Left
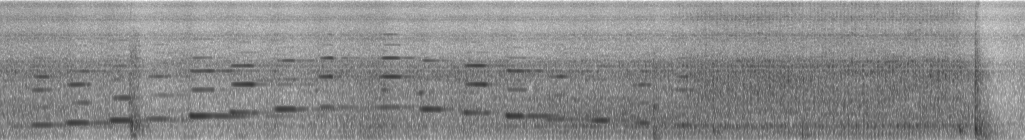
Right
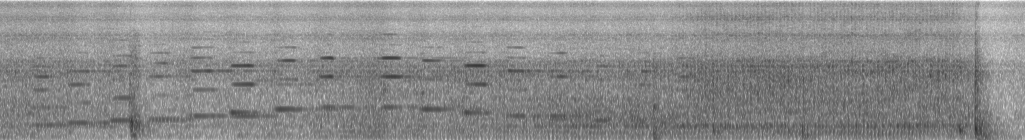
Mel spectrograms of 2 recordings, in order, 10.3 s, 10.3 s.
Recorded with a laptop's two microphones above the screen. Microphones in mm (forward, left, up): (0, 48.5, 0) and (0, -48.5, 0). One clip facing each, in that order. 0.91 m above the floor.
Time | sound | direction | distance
0.3 | a flute | 40° left (ahead or behind) | 1.2 m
